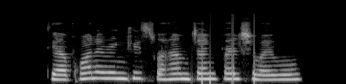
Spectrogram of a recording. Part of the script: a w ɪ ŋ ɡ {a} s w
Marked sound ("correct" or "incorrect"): incorrect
